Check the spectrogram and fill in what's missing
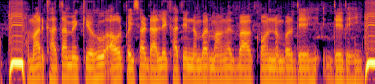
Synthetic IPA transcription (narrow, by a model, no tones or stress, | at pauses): hɐmaːɾkʰaːt̪amẽkeɦuɔːɾpɐɪsaɖaːlekʰaːt̪ɪɾnɐ̃mbəɾmãːŋɡət̪̚bakɔːnːɐ̃mbəɾd̪eːd̪ɐɦĩ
